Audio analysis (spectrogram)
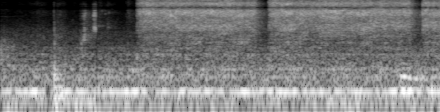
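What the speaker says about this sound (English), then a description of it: "spray the cooking oil in the pan" A steady, close hiss of aerosol cooking oil spraying into a cast iron pan runs for several seconds without a break.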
